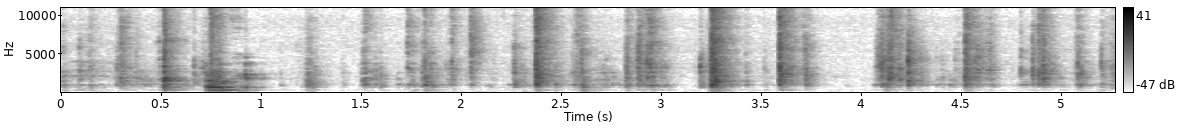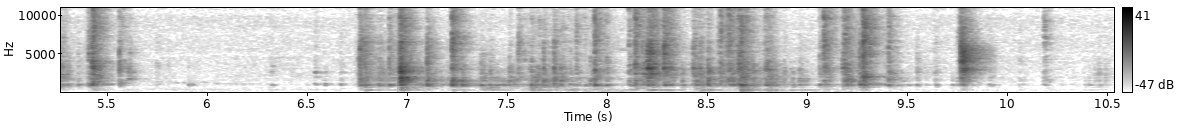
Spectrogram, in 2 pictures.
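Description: Stiff clear plastic packaging being handled and pulled open: rapid crinkling and clicking, in two spells with a short lull in the middle.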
